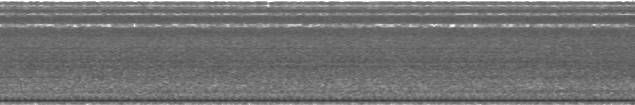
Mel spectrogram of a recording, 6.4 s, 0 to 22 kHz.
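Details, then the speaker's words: Freshly rebuilt 454 V8 in a 1970 Chevelle at its first start-up: steady deep drone that sits fast and never settles; engine runs on because the idle is set too high. "okay okay it's running on a little bit um that's because the idle's so high"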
